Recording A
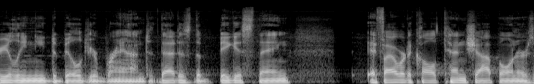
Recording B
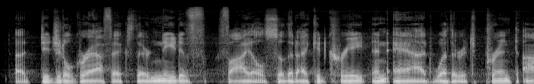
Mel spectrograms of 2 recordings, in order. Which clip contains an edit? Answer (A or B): A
